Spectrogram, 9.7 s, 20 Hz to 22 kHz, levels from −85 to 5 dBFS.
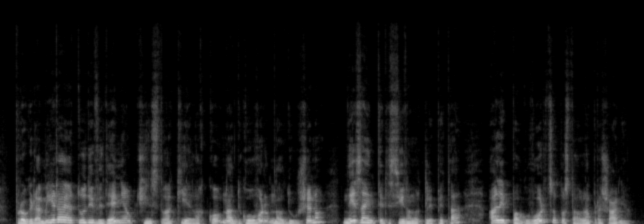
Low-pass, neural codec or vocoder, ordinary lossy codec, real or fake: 19.8 kHz; none; none; real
